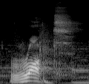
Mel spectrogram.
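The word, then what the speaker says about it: rad: Rod is pronounced as rot.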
